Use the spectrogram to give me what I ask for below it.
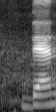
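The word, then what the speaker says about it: then: দেন হচ্ছে দ এর মতন উচ্চারণ হচ্ছে দেন, সো দ্য answer is ওয়ান।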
